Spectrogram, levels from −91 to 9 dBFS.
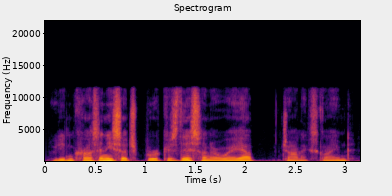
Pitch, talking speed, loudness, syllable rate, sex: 130 Hz, 265 wpm, -18 LUFS, 6.2 syllables/s, male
